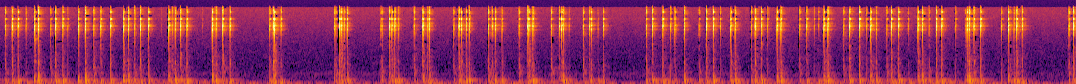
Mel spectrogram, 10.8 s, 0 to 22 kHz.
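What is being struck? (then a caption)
Glass jar of gummy candies. A medium glass jar full of sugared gummy candies, turned upside down, is tapped on its sides with the short fingertips of both hands. The result is rapid, irregular clicky taps with bright edges and a steady low hum beneath, pausing briefly around 2.5 and 6 seconds.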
